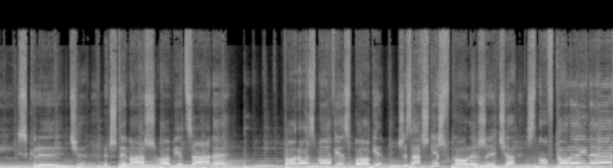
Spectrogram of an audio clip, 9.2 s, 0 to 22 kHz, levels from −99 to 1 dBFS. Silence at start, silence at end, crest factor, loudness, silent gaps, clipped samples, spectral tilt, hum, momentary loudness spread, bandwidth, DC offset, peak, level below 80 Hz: 0 s; 0 s; 10 dB; -15 LUFS; none; under 0.1%; -6 dB/octave; none; 6 LU; 19 kHz; under 0.1%; -4 dBFS; -20 dBFS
